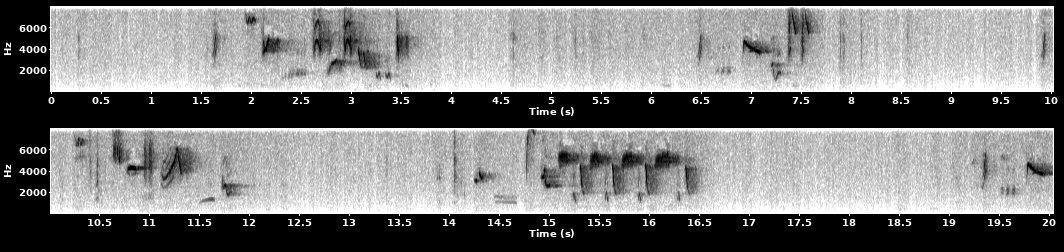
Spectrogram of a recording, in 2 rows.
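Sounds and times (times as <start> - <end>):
birdsong chirps and whistles: 1.6 - 3.7, 6.4 - 7.8, 9.9 - 12.0, 14.0 - 16.6, 19.2 - 20.0.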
